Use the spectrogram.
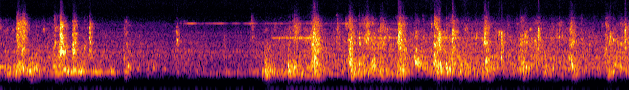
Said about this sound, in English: What? But I haven't set anything to print. They're just black. It's just printing black. Oh my God, it's all over me. It's all over my fingers. It won't stop. Why won't you stop?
